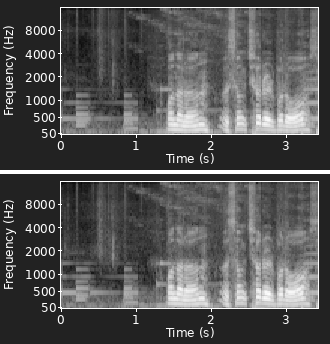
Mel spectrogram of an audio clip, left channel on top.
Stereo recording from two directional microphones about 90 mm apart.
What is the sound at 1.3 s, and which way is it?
Speech, 10° right (ahead or behind).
